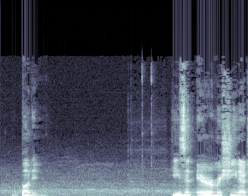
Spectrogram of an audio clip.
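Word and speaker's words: Buddin: As Bernard Strom has given me the proper pronunciation. Budin.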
